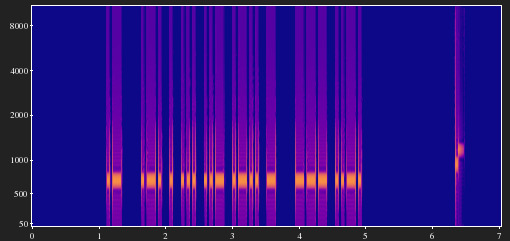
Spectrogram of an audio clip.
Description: Morse code, heard as a keyed tone, about 28 wpm, 700 Hz. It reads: A RESULT OF
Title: Sets of 3 Words 28wpm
